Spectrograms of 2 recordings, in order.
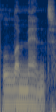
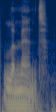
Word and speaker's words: lament: The pronunciation is lament. Lament.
